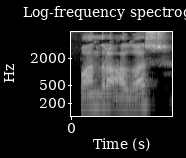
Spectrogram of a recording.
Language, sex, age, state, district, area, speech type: Nepali, male, 45-60, West Bengal, Darjeeling, rural, spontaneous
